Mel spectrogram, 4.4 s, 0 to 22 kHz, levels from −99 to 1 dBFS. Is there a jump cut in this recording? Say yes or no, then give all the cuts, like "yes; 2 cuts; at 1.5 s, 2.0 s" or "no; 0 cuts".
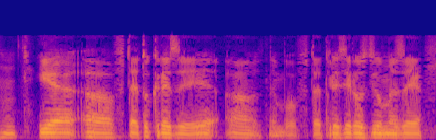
yes; 1 cut; at 3.3 s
